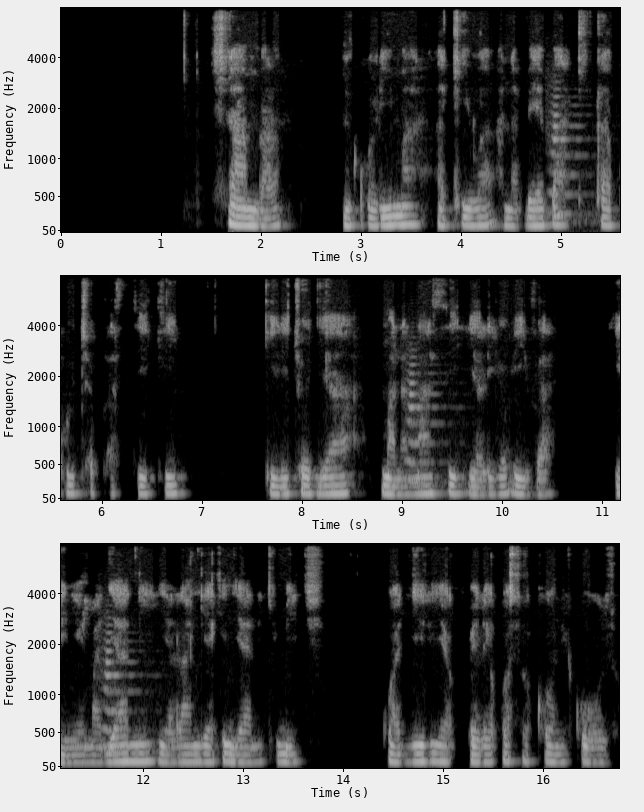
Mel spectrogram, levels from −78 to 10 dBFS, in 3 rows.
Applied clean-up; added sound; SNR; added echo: none; Trumpet; 11 dB; none.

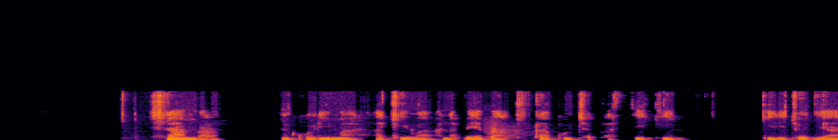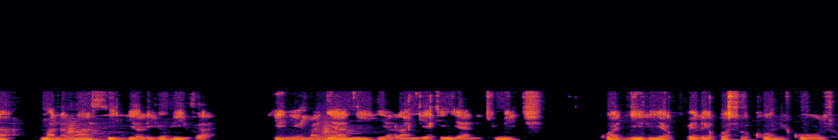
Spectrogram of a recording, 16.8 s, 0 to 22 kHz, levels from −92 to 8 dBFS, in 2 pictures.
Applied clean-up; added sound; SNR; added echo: classical method Wiener filter.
